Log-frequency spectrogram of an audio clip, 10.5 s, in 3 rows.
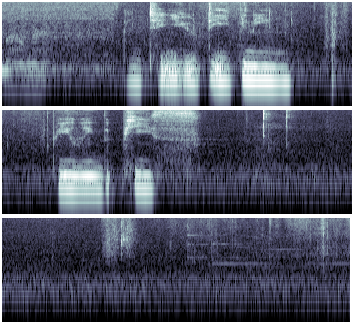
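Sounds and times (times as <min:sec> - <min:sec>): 
speech: 0:01.2 - 0:03.0, 0:04.0 - 0:05.2
meditation chimes ringing: 0:08.9 - 0:10.4.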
